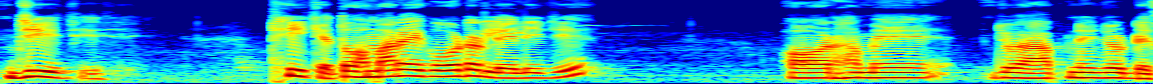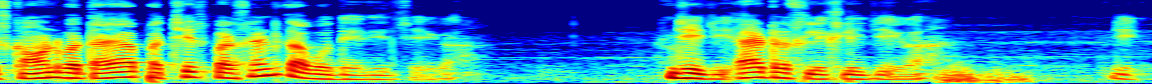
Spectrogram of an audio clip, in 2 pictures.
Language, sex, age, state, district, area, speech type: Urdu, male, 30-45, Uttar Pradesh, Gautam Buddha Nagar, urban, spontaneous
